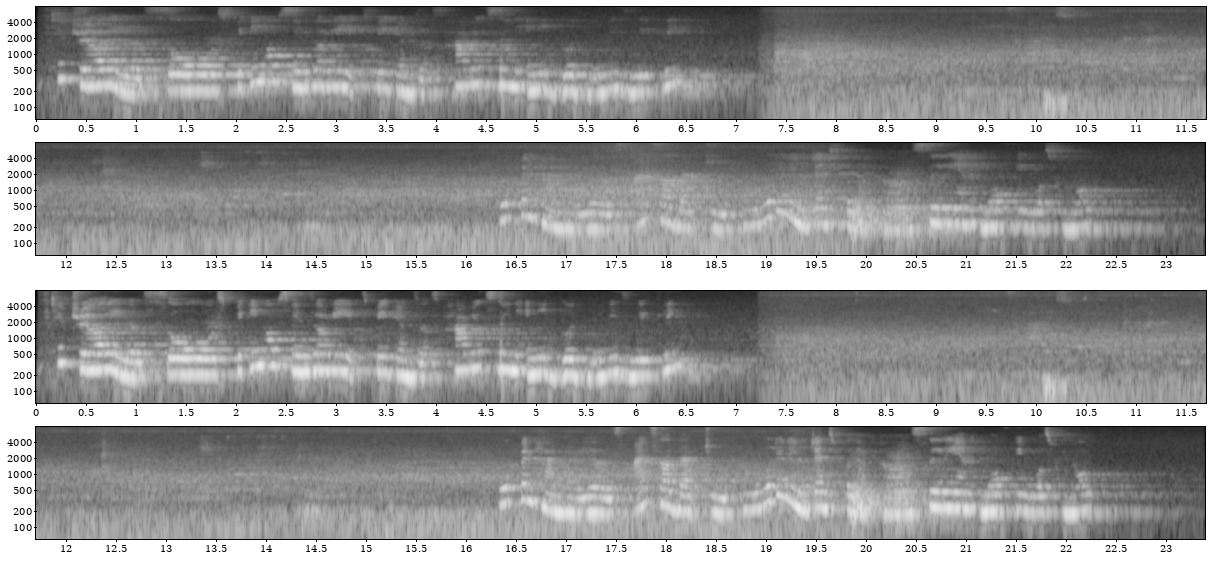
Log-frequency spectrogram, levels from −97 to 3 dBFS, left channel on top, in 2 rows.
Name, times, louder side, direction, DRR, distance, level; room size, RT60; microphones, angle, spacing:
voice 1, 0.0-6.5 9.2-9.3 10.1-10.2 15.4-15.5 16.0-22.3, right 4 dB, 50° right, 8 dB, 0.3 m, -19 dB
sound 1, 7.2-19.6, equal, 85° right, 1.8 m, -32 dB
sound 2, 7.4-19.8, left 4 dB, 40° left, 0.3 m, -38 dB
voice 2, 8.3-15.3, right 1 dB, 15° right, -4 dB, 1.9 m, -41 dB
8.2 x 7.7 x 8.8 m, 2.7 s
head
